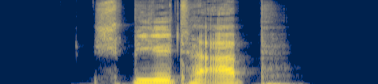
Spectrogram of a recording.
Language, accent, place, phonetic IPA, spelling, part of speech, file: German, Germany, Berlin, [ˌʃpiːltə ˈap], spielte ab, verb, De-spielte ab.ogg
- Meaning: inflection of abspielen: 1. first/third-person singular preterite 2. first/third-person singular subjunctive II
